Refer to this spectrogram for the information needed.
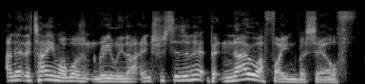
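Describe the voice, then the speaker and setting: A Scottish man in his forties hosting a podcast, telling stories in a casual, self-deprecating way with animated asides. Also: a little high, a little fast, dry recording, clean studio sound. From Scotland. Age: 40s. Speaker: podcast host. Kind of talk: casual chat.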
